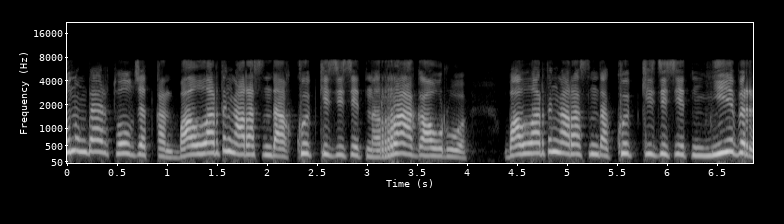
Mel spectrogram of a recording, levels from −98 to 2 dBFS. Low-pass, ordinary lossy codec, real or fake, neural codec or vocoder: 7.2 kHz; none; real; none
